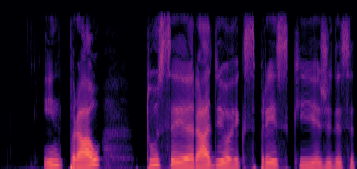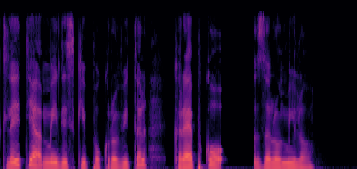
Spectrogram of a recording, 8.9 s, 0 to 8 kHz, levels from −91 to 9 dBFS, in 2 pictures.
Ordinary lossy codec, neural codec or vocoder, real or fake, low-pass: none; none; real; 7.2 kHz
